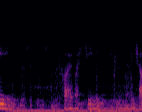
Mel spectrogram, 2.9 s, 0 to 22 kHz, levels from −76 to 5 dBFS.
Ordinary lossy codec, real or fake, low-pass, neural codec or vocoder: none; fake; 19.8 kHz; autoencoder, 48 kHz, 32 numbers a frame, DAC-VAE, trained on Japanese speech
